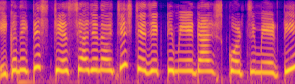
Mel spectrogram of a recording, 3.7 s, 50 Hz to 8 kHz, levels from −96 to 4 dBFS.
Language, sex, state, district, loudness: Bengali, female, West Bengal, Jalpaiguri, -11 LUFS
